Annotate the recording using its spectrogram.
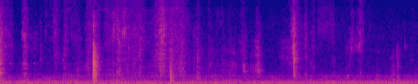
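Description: Paper and cardstock pieces being handled on a work surface: faint rustling with a few light taps.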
